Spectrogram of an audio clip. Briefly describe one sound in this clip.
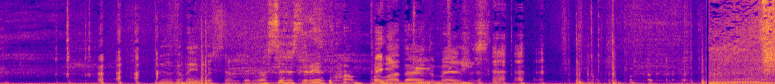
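A young man laughs and talks with animation close by.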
